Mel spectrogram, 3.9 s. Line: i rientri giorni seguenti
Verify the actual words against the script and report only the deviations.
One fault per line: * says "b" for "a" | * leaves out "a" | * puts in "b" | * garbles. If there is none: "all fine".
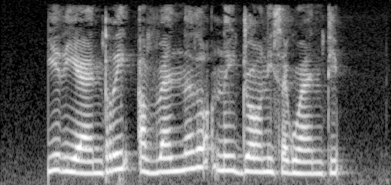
* puts in "avvennero nei"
